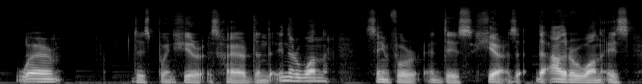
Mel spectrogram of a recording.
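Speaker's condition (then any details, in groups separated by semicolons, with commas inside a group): No condition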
